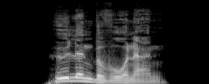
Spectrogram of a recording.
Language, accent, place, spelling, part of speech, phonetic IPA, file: German, Germany, Berlin, Höhlenbewohnern, noun, [ˈhøːlənbəˌvoːnɐn], De-Höhlenbewohnern.ogg
- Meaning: dative plural of Höhlenbewohner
